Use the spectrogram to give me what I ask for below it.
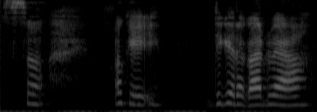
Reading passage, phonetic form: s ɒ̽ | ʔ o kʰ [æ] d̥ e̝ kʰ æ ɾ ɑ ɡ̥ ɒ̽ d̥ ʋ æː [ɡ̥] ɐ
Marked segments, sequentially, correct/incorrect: incorrect: e, incorrect: none

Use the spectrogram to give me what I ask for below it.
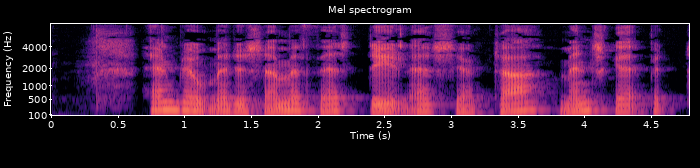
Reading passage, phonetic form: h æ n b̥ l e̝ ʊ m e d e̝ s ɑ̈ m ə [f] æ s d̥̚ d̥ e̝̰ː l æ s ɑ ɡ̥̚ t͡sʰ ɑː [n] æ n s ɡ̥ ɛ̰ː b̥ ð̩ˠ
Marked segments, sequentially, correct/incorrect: correct, incorrect: m

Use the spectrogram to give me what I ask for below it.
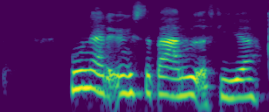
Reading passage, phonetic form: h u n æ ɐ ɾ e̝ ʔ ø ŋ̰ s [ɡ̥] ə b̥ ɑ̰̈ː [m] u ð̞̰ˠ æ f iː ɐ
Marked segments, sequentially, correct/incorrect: incorrect: d̥, incorrect: n

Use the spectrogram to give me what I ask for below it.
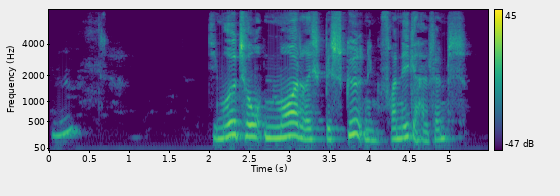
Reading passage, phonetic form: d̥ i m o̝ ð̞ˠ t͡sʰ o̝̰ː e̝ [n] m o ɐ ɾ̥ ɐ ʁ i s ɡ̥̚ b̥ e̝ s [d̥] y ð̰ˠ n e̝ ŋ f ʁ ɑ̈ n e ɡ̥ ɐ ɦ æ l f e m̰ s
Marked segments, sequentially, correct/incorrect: correct, incorrect: ɡ̥

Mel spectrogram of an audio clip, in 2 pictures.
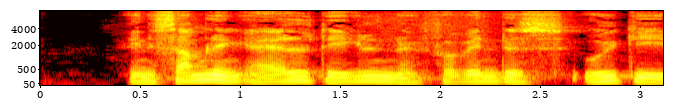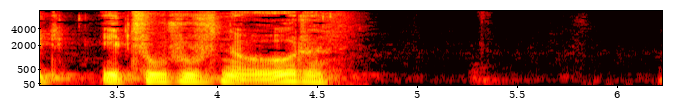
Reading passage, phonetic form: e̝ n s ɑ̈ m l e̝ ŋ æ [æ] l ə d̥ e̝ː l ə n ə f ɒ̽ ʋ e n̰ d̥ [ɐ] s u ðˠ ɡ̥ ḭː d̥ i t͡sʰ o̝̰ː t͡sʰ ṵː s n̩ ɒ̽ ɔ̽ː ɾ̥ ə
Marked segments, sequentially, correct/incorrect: correct, incorrect: ə

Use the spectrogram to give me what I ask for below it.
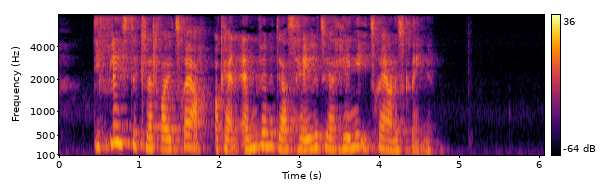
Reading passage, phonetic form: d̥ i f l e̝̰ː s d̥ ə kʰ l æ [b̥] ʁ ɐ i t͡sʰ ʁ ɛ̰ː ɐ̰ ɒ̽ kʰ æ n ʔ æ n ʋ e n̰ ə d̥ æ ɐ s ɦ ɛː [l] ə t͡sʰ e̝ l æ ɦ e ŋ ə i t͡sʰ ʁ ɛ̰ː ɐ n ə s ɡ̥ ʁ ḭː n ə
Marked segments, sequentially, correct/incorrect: incorrect: d̥, correct

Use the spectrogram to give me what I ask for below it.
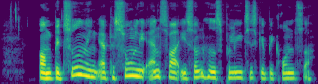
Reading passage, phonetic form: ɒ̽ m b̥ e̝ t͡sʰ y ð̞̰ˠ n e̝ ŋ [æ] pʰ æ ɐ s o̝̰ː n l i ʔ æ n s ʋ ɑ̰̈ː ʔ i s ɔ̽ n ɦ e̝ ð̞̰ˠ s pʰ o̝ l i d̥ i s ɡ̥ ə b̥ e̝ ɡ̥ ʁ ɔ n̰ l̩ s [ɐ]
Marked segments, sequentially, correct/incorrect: correct, correct

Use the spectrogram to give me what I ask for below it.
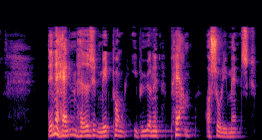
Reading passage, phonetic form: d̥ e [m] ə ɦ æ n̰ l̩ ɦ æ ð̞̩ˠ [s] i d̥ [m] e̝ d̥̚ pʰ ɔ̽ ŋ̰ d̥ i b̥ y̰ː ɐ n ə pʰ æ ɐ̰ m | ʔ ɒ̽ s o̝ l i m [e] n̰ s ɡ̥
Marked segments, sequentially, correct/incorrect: incorrect: n, correct, correct, incorrect: æ

